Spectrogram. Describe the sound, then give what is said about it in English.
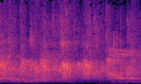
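An audience claps for Starbucks in a dense, steady burst of applause lasting about two seconds, with a few voices calling out as it continues. “And someone clap for Starbucks, come on, all of you go there.”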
